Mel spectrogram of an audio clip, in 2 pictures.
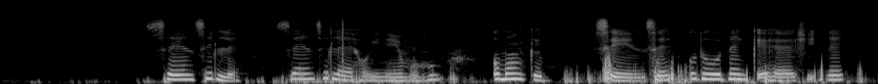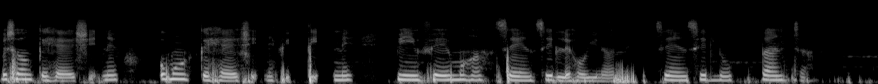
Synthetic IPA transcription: seːnsɪlːɛseːnsɪlːeɦɔjneːmɔɦʊ | ʊmɔŋkːɛseːnsɛʊd̪uːɾnɛŋkːɛheːʃɪ̰nːɛbɪsɔŋkːɛɦeːʃɪ̰nːɛ | ʊmɔŋkːɛɦeːʃɪnːɛfɪt̪ːɪʔːɛ | b̥iɱfeːmːɔɦɐseːnsɪlːɛɦɔjnɐnɛseːnsɪlːʊd̪ɐnt͡ʃːɐ

